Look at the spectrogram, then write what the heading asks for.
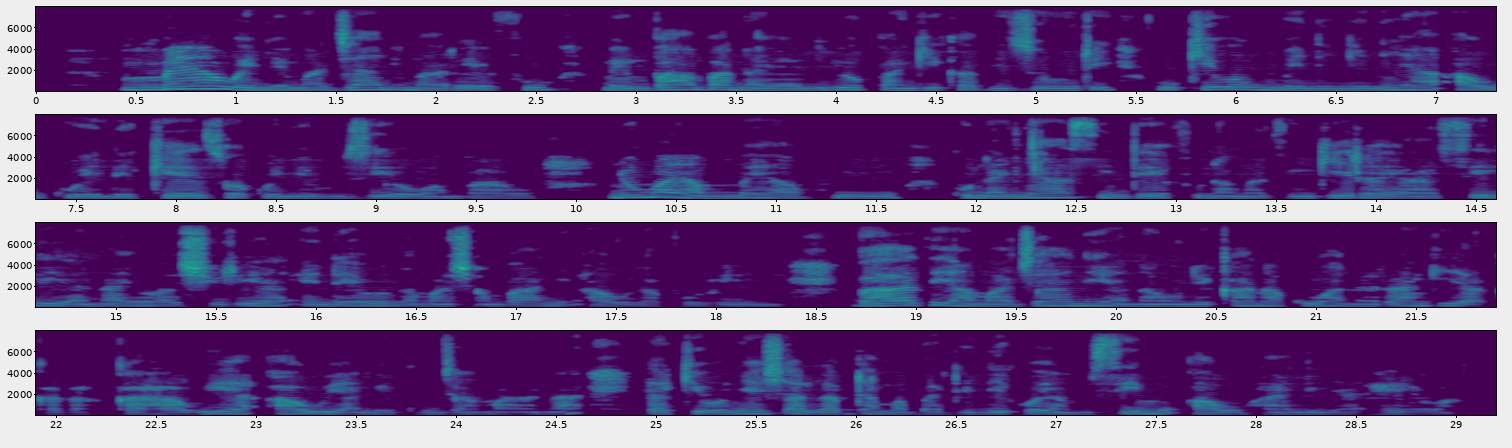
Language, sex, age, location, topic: Swahili, female, 18-24, Nairobi, health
